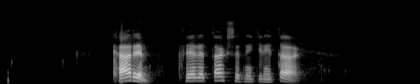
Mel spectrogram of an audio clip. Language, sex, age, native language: Icelandic, male, 40-49, Icelandic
